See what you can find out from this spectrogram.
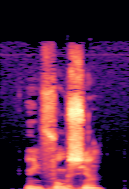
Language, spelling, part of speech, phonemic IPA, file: French, fonction, noun, /fɔ̃k.sjɔ̃/, Fr-fonction.ogg
- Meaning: 1. function (what something does or is used for) 2. role (function or position of something or someone) 3. function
